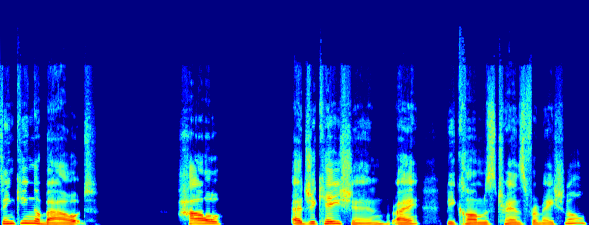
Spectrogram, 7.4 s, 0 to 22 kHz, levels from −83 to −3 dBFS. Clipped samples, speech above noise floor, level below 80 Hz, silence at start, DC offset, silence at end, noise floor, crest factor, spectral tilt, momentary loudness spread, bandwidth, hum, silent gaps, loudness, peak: under 0.1%; over 72 dB; -64 dBFS; 0 s; under 0.1%; 0.05 s; under -90 dBFS; 18 dB; -6 dB/octave; 9 LU; 16.5 kHz; none; none; -19 LUFS; -2 dBFS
